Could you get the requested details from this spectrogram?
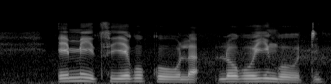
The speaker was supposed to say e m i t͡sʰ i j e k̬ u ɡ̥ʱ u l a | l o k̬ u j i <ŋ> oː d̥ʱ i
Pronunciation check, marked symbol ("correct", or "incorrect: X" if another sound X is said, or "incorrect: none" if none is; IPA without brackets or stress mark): correct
